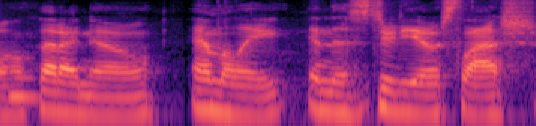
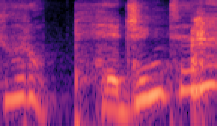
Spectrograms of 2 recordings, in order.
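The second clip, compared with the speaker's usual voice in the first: put-on mildly frustrated child, higher pitch; mock childish name-calling, pitched up; imitating frustrated child; 7 semitones higher than usual. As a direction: spit it like a small child's cuss word. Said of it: "she got really frustrated with me".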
